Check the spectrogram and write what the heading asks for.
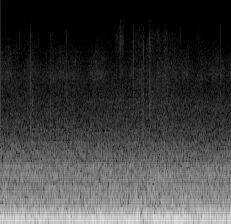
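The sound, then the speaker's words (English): Steady, loud low-frequency road rumble from inside a moving car driving on the QEW highway, a continuous engine and tire drone with no pauses and no voices. “I don't know if I should talk while driving or not, because there's a big ass truck which I barely missed.”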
